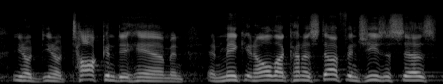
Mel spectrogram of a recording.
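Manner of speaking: ordinary talk, nothing marked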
